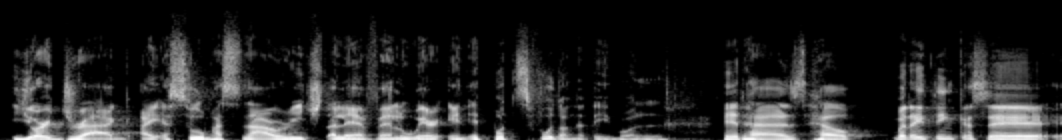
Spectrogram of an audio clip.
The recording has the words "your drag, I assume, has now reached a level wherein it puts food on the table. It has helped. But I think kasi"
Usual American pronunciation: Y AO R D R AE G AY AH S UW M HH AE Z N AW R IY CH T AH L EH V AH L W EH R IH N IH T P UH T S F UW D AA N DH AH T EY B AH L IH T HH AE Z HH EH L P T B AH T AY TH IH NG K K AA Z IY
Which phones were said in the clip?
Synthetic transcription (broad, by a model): Y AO R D R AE G AY AH S UW M HH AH S N AW R IY CH T AH L EH V AH L W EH R IH N IH T P UH T S F UW D AA N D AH T EY B AH L IH T HH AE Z HH EH L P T B AH T AY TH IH NG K K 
